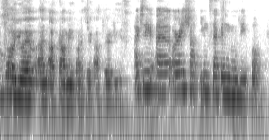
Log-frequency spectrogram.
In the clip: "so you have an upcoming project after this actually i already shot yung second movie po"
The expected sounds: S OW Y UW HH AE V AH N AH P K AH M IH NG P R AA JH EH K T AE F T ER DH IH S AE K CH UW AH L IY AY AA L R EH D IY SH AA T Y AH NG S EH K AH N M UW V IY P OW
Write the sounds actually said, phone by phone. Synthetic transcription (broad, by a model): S OW Y UW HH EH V AH N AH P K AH M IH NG P R AA JH EH K T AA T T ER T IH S AE K CH UW AH L IY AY AA L R EH D IY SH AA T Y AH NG S EH K AH N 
